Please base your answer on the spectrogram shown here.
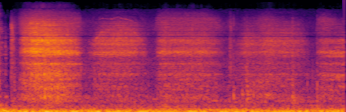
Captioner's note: exhaling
